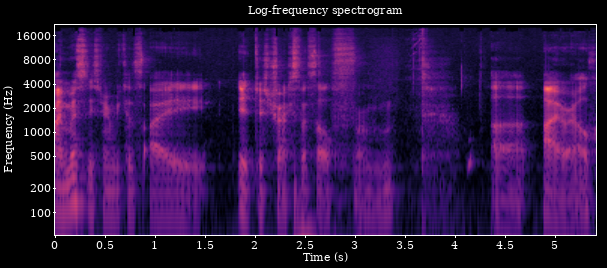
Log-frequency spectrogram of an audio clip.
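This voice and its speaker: A soft-spoken man at a fairly slow pace. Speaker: streamer. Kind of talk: live coding stream. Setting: home computer setup, live stream.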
